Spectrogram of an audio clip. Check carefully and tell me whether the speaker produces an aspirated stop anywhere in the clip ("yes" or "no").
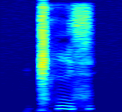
yes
